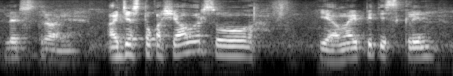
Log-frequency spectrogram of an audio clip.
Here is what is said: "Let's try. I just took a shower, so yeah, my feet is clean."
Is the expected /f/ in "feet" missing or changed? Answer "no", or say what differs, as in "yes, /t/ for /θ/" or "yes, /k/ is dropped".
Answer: yes, /p/ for /f/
